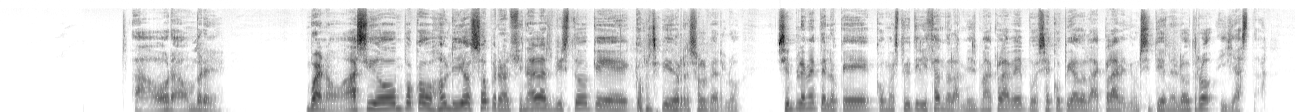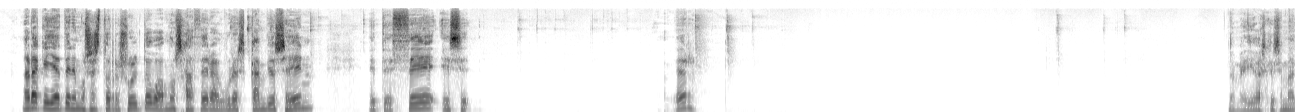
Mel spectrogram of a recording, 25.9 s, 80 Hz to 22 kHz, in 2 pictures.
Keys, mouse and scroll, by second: 14.9-20.4 typing, 20.5 ctrl+c, 23.5-24.2 typing, 25.8 Return.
